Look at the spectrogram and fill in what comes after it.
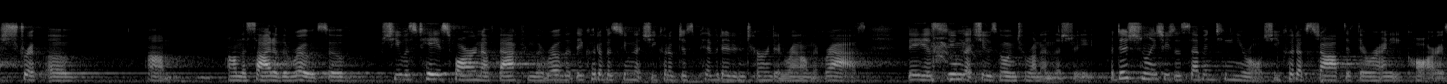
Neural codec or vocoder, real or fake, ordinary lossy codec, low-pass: none; real; MP3, 64 kbps; 7.2 kHz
